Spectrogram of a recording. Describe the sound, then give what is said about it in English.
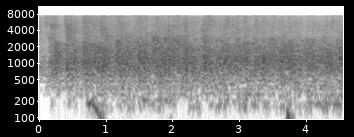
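A crowd applauds steadily to vote for item three, that less emotional control predicts good recovery from psychological trauma, as the fiction. It is a dense wash of many hands clapping at an even loudness for several seconds, with a few low thumps underneath and no voices. “And item number three, if you think that less emotional control predicts good recovery from psychological trauma, applaud now.”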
